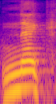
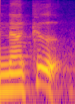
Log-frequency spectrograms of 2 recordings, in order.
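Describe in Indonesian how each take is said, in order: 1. Kata itu berakhir tegas pada bunyi k. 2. Kata itu berakhir dengan vokal tambahan setelah k. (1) "huruf kaf tak lantun" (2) "bukannya naka, dia tak sampai naka"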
